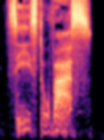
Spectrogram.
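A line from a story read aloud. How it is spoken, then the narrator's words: Brother hissing. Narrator (German): zischte ihr Bruder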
